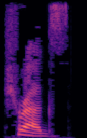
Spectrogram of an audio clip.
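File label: "shrugs", British English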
